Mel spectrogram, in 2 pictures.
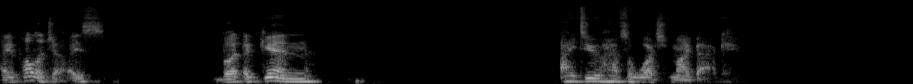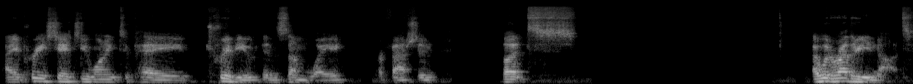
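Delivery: speaking low, hushed. A character walks someone toward the back and speaks, lowered voice. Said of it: "lowers his voice".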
